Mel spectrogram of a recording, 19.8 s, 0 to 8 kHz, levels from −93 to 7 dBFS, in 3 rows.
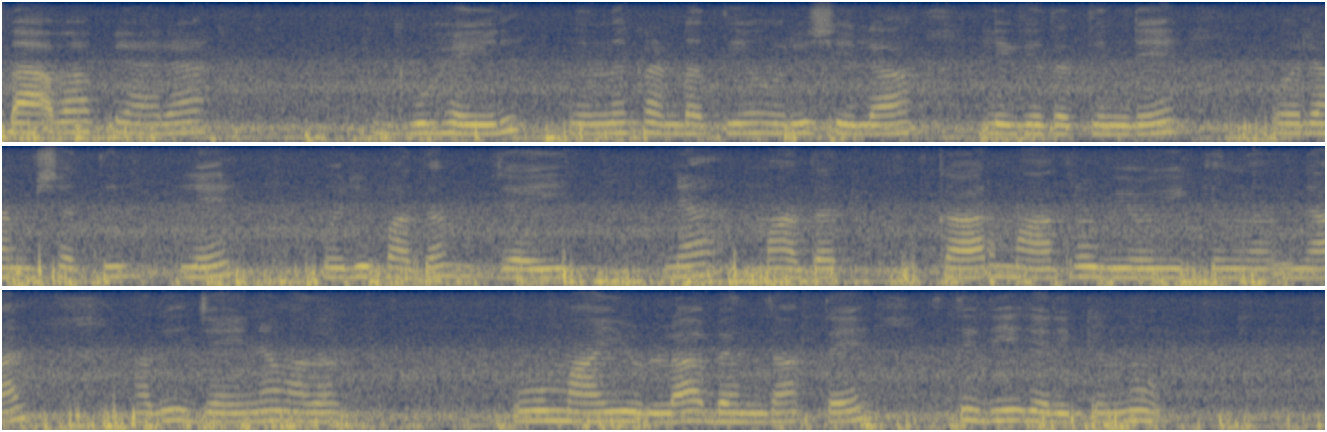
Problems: constant background noise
